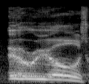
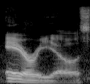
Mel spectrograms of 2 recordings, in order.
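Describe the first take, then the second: First: It sounds full of sheer rage. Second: It sounds fond but exasperated.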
